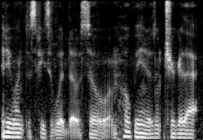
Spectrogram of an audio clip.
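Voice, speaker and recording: A man in his thirties with a very low, bassy voice and a gravelly edge to it talks through a video game, half to himself. He reads item descriptions aloud in a loose, muttering way. Soft music plays faintly underneath. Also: expressive, fairly quick. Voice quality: unusually deep bass voice today. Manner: muttering to himself while playing, reading item text aloud. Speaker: gaming streamer. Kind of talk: casual let's-play commentary. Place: home streaming room, indoors.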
